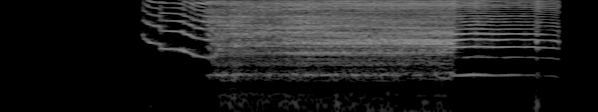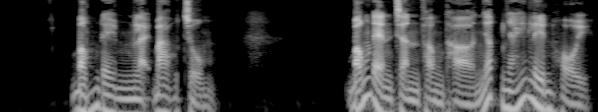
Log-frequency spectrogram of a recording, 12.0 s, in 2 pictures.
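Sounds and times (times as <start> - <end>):
door hinges creaking: 1.4 - 5.6
speech: 6.7 - 8.2, 9.5 - 11.9.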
